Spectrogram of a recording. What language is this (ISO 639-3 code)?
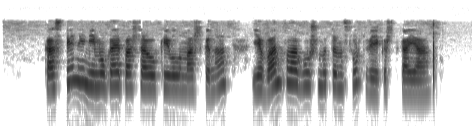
chm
